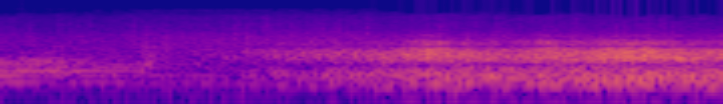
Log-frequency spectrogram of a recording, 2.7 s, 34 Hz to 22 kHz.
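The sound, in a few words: military aircraft flying overhead in a 1965 USAF Vietnam film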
